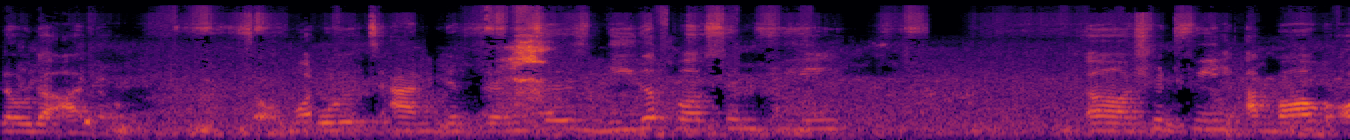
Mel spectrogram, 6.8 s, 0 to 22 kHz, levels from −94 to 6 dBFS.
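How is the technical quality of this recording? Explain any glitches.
The recording has one recurring glitch: the speech repeatedly sinks in level. Speech suppressed in double talk occurs at 0.0–0.72 s, 1.8–2.42 s, 2.95–3.95 s, 4.24–4.48 s and 5.74–6.75 s. The likely cause is an echo canceller hearing the far side at the same moment and, unable to separate the talker from loudspeaker echo, turning both down. The speech dips by about 10 dB, or about 5 dB in the short 4.24 s event.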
